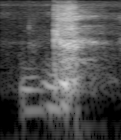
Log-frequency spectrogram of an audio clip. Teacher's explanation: The K, which sound like this, k, and the G, which sounds like this, g. They are both made in the same place in your mouth. In the back of your throat, where your tongue touches the soft palate, we call that velar.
